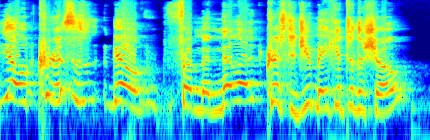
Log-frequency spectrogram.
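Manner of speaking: high, delighted call-out; excited yo. Real, not acted. Streamer spotting viewer Chris in chat, thrilled. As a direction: hail a friend you spot in the crowd.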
